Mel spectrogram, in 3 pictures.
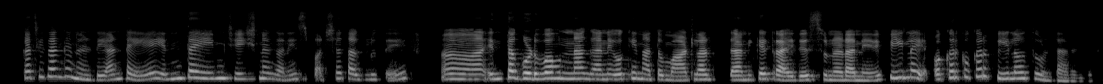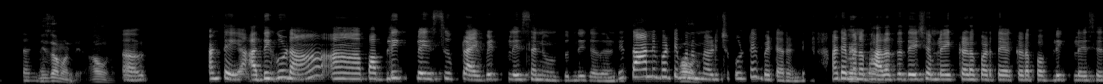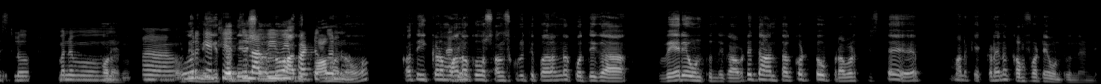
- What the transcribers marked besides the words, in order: in English: "ట్రై"; in English: "పబ్లిక్"; in English: "ప్రైవేట్"; other background noise; in English: "పబ్లిక్ ప్లేసేస్‌లో"
- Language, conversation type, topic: Telugu, podcast, మీ ఇంట్లో హగ్గులు లేదా స్పర్శల ద్వారా ప్రేమ చూపించడం సాధారణమా?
